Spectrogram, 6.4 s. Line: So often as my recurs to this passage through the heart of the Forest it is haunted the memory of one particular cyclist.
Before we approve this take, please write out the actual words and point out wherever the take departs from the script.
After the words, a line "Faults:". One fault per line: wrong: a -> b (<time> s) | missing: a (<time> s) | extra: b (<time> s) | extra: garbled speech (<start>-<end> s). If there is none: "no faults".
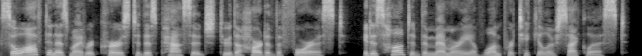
So often as my recurs to this passage through the heart of the Forest it is haunted the memory of one particular cyclist.
Faults:
no faults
